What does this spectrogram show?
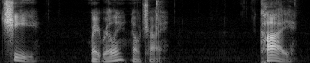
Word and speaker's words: Chi: college, he aimed to start a Theta Delta Chai.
